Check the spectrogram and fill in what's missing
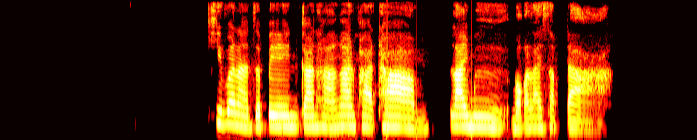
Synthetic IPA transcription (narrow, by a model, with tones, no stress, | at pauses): kʰi˧t̪̚waː˧naː˧˩t͡ɕa˧˩pe˨nkaː˨nɦaː˩˦ŋaː˧˥˨npʰaː˧˩t̪ʰːaː˧m | laː˧˥˩jmɯː˧˩bɔː˨˩ka˧˩laː˧˩jsa˧˦p̚daː˨˩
